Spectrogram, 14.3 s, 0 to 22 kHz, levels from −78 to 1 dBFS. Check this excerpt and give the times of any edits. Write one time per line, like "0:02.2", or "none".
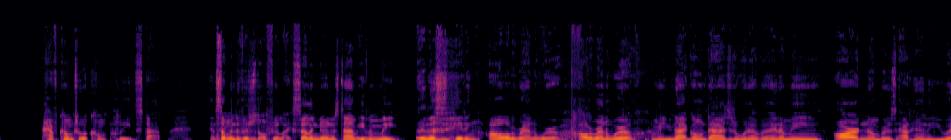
none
